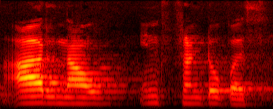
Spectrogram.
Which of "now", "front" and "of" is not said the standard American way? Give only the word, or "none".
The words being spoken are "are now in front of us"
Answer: of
